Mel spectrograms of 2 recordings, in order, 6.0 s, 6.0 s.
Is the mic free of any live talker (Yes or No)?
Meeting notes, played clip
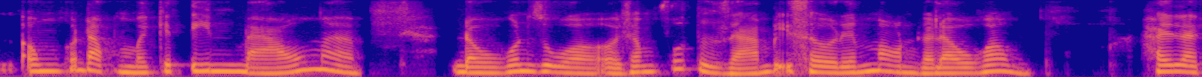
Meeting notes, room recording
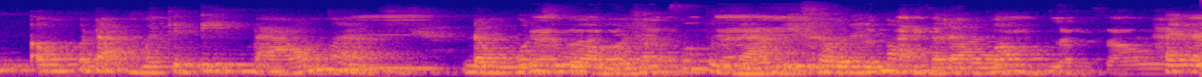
No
